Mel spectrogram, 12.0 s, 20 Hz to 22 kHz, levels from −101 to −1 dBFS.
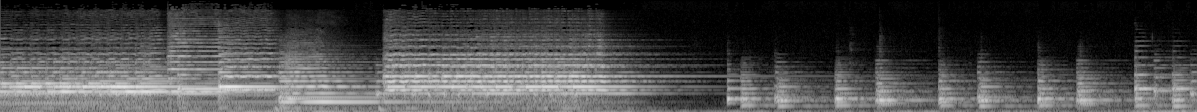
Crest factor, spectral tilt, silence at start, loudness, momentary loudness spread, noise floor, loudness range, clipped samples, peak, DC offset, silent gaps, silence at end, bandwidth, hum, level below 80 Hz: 18 dB; -4 dB/octave; 0 s; -19 LUFS; 19 LU; -51 dBFS; 15 LU; under 0.1%; -4 dBFS; under 0.1%; none; 0 s; 12.5 kHz; none; -52 dBFS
